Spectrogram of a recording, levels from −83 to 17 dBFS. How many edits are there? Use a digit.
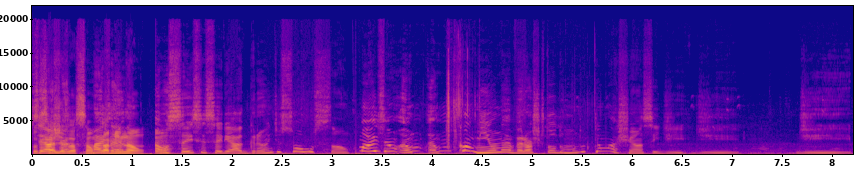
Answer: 2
